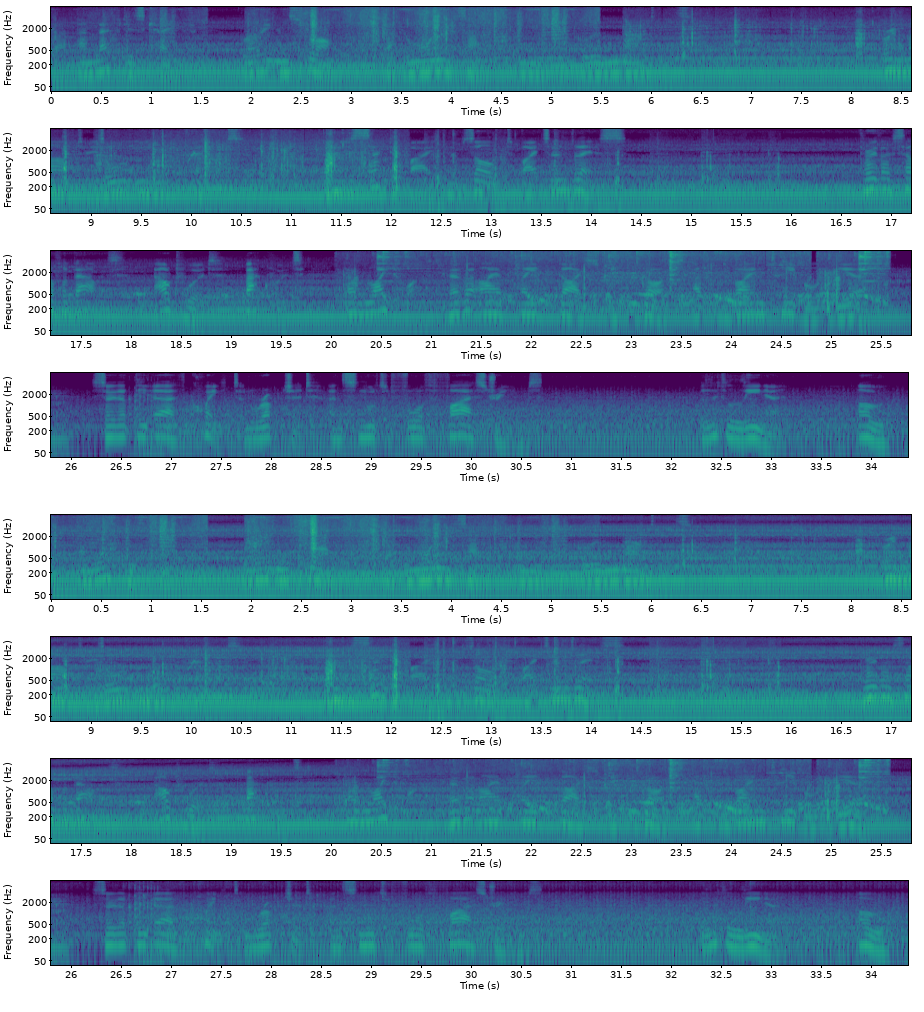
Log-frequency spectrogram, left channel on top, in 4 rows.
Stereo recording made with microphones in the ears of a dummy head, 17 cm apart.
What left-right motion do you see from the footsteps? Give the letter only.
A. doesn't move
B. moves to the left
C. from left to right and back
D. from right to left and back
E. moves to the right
D.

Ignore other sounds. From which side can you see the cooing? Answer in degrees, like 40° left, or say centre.
20° left.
